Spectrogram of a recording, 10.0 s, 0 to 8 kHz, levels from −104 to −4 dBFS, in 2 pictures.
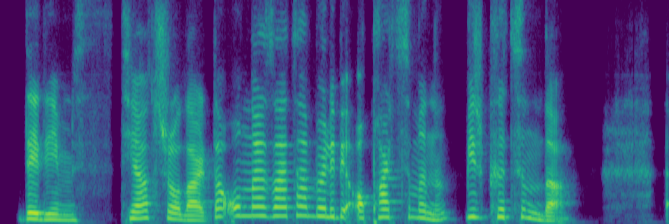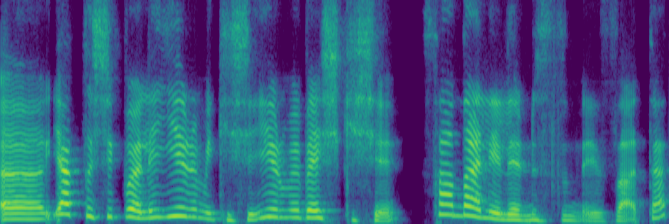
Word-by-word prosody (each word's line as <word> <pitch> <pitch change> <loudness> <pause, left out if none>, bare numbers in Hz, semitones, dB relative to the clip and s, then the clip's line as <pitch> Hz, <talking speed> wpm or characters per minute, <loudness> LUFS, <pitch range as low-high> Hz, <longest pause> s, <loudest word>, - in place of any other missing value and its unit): dediğimiz 195 -6 0
tiyatrolarda 230 - +1
onlar 320 0 +2
zaten, 315 0 +1
böyle, 295 -2 +1
bir 270 -2 0
apartmanın 250 -6 -2
bir 280 -1 -1
katında, 215 - -3 0.7
eee, 200 0 +4
yaklaşık 295 -7 +3
böyle 250 -3 +4
20 275 -6 0
kişi, 180 -1 -6
25 255 0 0
kişi 150 -3 -7
sandalyelerin 270 - +2
üstündeyiz 150 -3 -9
zaten. - - -4
250 Hz, 115 wpm, -24 LUFS, 190-285 Hz, 0.7 s, eee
